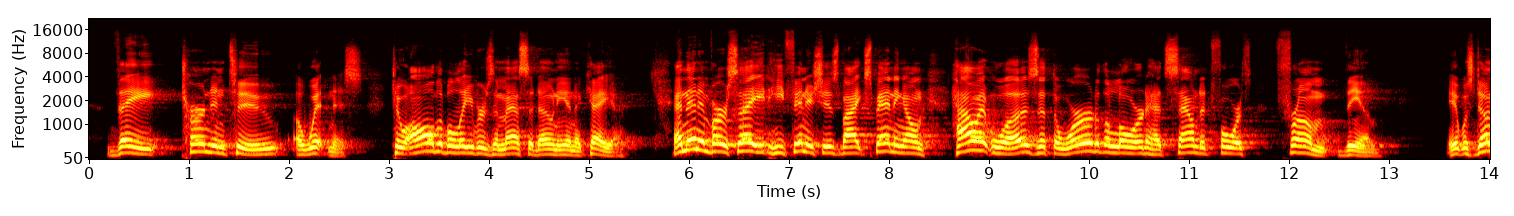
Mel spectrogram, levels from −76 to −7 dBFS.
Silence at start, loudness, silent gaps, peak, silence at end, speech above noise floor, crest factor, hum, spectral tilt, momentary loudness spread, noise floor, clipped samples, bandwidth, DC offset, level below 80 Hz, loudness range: 0.2 s; -19 LUFS; none; -6 dBFS; 0 s; 44 dB; 14 dB; none; -4.5 dB/octave; 8 LU; -63 dBFS; under 0.1%; 15.5 kHz; under 0.1%; -68 dBFS; 3 LU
